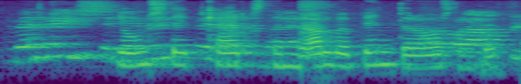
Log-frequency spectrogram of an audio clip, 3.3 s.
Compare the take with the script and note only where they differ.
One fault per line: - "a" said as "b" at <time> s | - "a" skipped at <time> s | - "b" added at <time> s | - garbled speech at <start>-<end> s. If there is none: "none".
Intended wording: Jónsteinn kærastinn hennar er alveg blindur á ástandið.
- "hennar" skipped at 1.8 s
